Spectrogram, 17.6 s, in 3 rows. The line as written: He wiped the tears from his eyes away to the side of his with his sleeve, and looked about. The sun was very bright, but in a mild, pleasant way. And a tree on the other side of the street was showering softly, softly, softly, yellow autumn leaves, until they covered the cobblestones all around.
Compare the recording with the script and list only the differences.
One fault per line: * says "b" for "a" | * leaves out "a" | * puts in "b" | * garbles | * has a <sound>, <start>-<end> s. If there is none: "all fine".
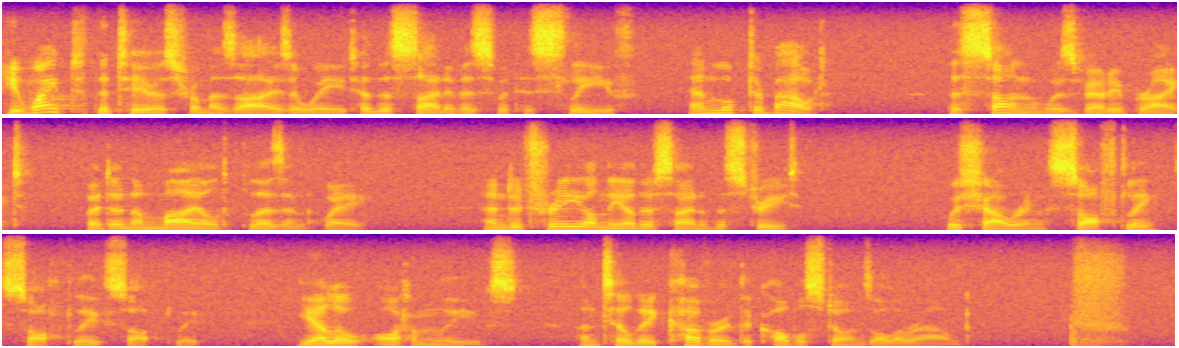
* has a breath, 17.1-17.5 s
